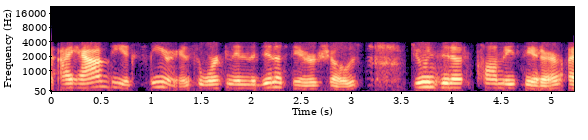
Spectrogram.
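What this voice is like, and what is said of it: Boston accent. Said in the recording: “I have the Boston accent”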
